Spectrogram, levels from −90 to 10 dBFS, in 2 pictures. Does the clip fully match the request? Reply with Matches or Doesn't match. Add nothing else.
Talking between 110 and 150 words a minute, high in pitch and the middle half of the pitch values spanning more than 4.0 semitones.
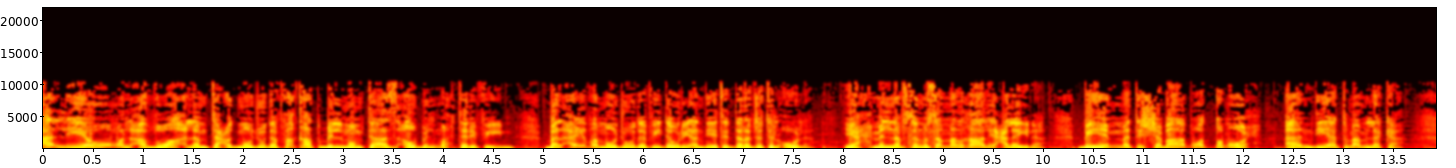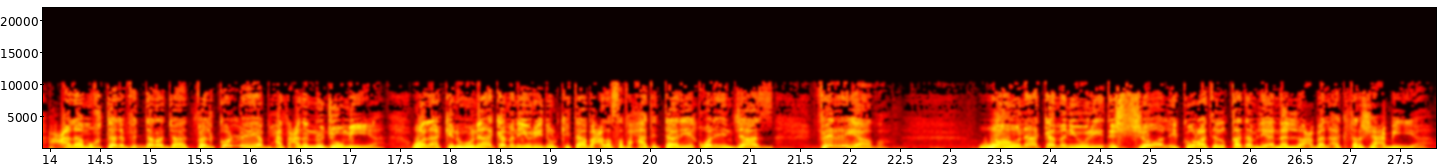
Matches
